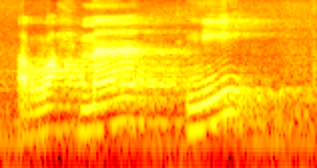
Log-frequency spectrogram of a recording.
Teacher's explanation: Mim fathah habis mim ada alif. Kita baca panjang man.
